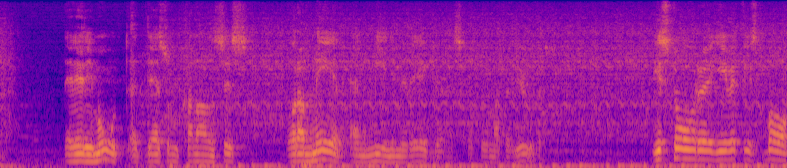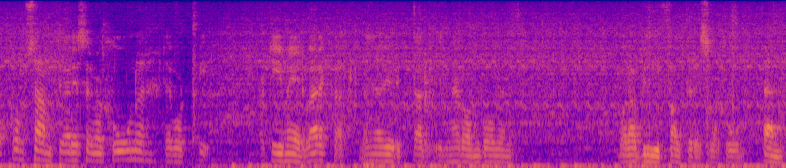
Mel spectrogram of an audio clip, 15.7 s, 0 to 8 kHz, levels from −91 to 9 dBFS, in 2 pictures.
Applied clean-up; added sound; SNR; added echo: none; Engine; 7 dB; reverberation time 0.3 s.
